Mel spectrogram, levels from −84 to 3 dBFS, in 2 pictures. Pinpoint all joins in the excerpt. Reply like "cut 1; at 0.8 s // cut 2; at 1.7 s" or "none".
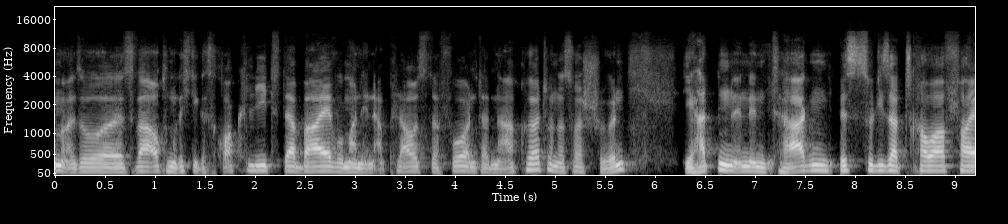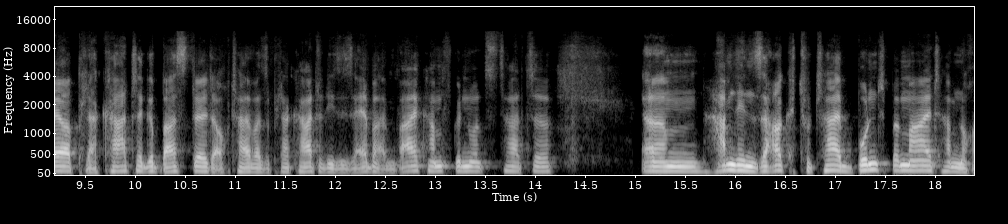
none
